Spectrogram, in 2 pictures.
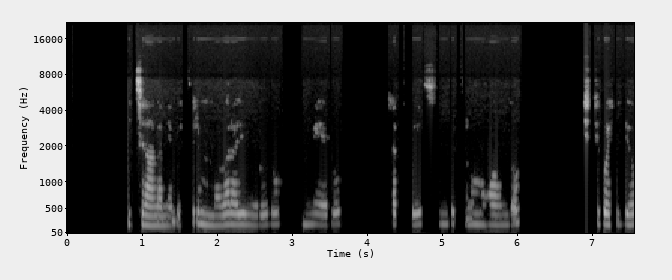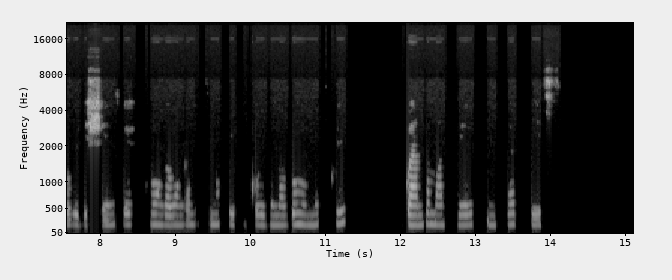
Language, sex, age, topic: Kinyarwanda, female, 18-24, health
